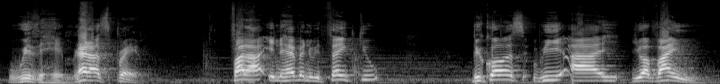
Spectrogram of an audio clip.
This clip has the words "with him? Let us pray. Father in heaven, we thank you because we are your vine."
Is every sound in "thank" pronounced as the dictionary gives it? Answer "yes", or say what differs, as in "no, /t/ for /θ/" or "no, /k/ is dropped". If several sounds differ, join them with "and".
yes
